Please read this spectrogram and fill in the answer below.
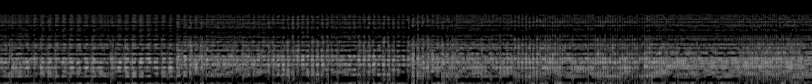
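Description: Synthesizer pad chords (Thor's 'Epic Poly' patch) pulsing in a fast, rhythmic tremolo from the Ammo 1200BR's LFO-driven Electro-Switch. The chord changes a couple of times.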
